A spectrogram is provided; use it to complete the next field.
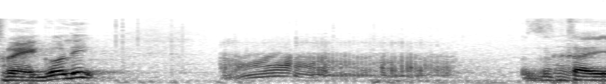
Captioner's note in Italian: rumore di peto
